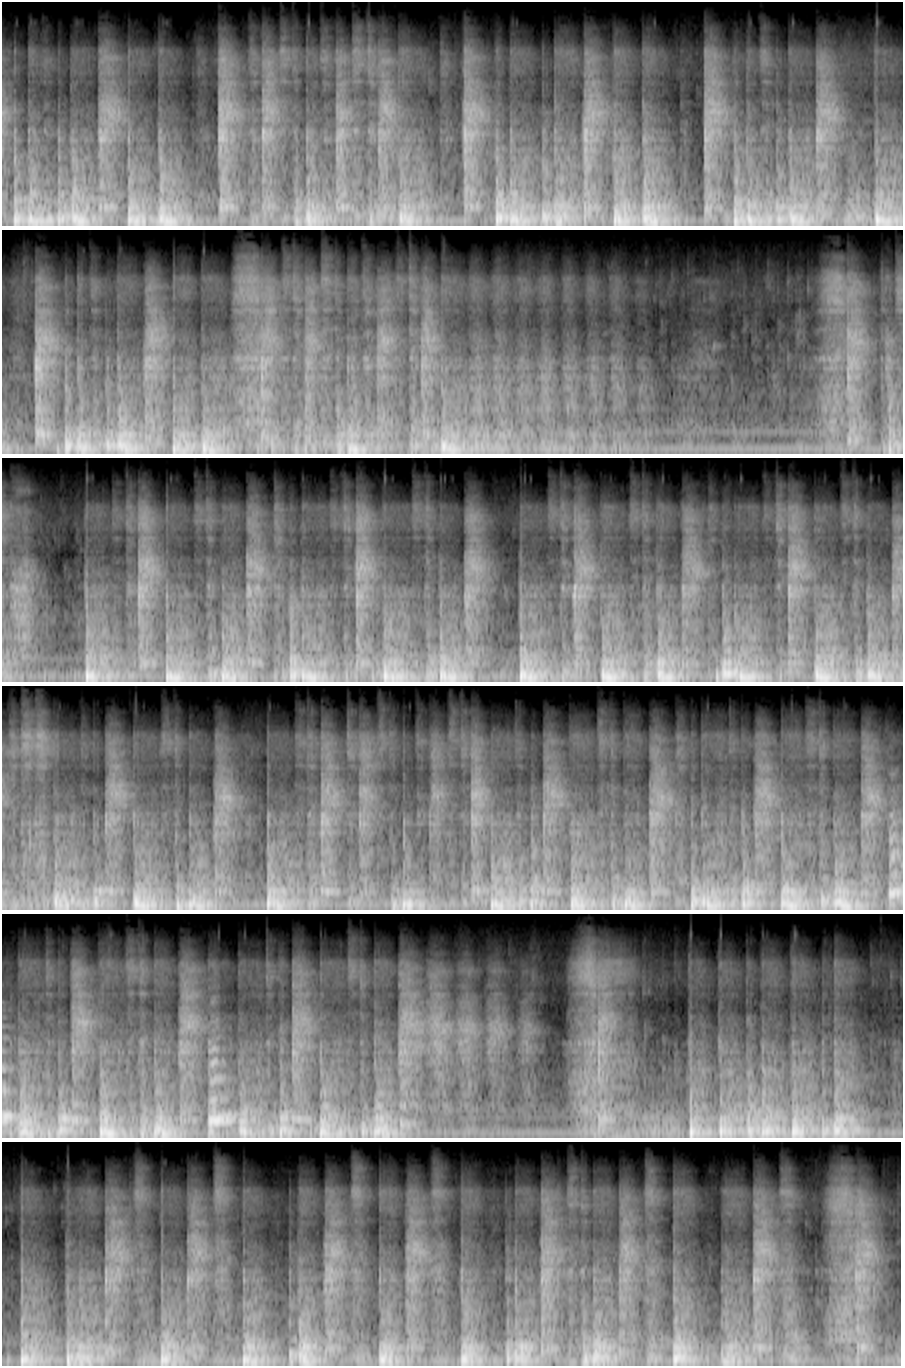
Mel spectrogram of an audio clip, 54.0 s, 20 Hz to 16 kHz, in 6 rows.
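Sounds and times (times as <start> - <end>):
person beatboxing: 0.0 - 15.6, 17.1 - 54.0.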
